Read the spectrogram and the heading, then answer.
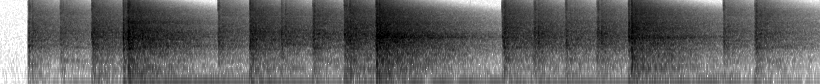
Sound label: bamboo; combat results win; Netease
